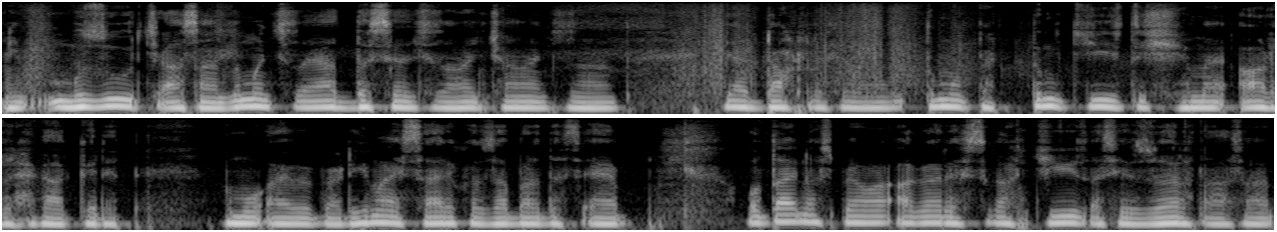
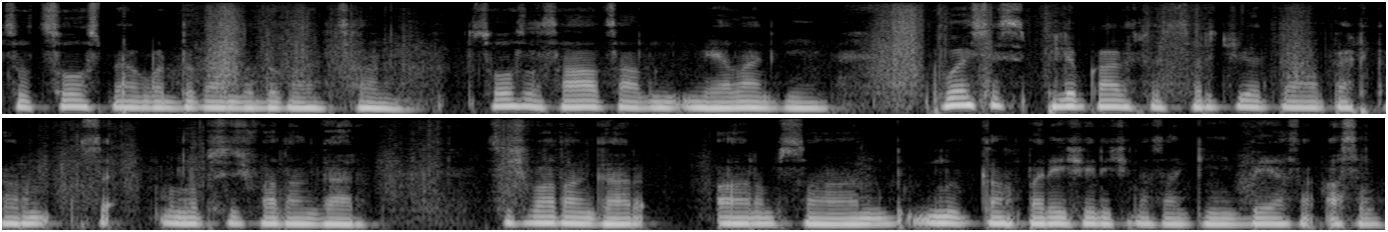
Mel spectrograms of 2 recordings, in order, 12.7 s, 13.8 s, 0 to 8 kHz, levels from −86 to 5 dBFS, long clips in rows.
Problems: background sounds at intervals, low volume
